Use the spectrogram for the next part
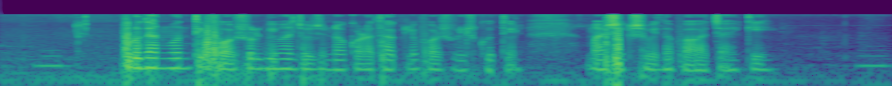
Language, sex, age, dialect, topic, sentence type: Bengali, male, 18-24, Standard Colloquial, agriculture, question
